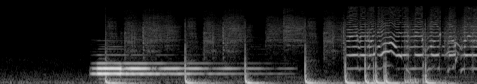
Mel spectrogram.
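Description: A phone chimes with message alerts.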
